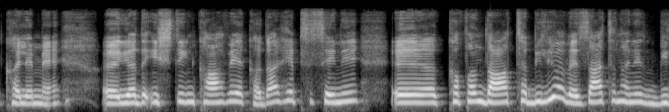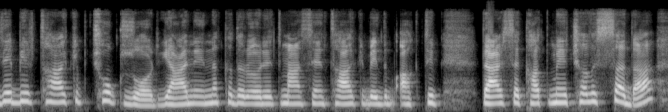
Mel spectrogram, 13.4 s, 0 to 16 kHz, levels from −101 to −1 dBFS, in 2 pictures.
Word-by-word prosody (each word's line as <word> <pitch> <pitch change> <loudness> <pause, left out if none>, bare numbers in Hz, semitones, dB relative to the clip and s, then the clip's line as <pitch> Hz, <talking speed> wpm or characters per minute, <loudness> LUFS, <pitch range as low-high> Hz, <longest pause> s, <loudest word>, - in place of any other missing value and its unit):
kaleme, 200 -2 -2 0.4
eee, 200 - +4
ya 215 +2 +4
da - - +4
içtiğin 240 +2 -1
kahveye 235 +1 +1
kadar 220 +7 -1
hepsi 270 -1 -6
seni, 245 +3 0 0.3
eee, 225 -1 +5
kafanı 255 0 +1
dağıtabiliyor 245 - +4
ve 210 -3 +3
zaten, 245 +5 +1
hani, 235 -6 -1
bire 225 +2 -1
bir 260 0 -1
takip 235 0 -4
çok 260 -6 -3
zor 155 -6 -2
yani 190 +3 -1
ne 225 0 -4
kadar 210 -3 -3
öğretmen 195 +1 -2
seni 195 0 -7
takip 195 0 -2
edip 190 0 -1
aktif 190 +3 -3 0.4
derse 205 +1 +4
katmaya 215 +1 -1
çalışsa 240 -1 0
da, 175 - +1
225 Hz, 145 wpm, -23 LUFS, 195-240 Hz, 0.4 s, eee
